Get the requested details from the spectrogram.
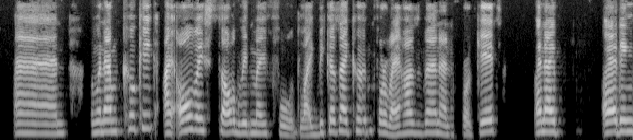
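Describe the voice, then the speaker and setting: A woman with a non-native accent talks at a fairly slow pace, her fairly high voice showing ordinary pitch variation. The sound is dry and close with no echo, over a quiet background. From Europe. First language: not English, European language. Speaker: participant in online group. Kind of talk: casual group chat. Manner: halting.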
